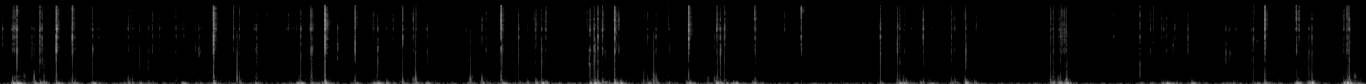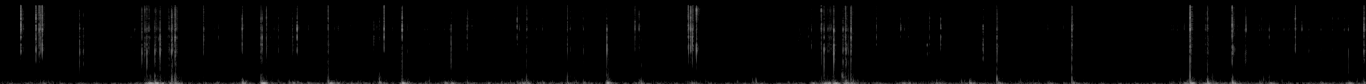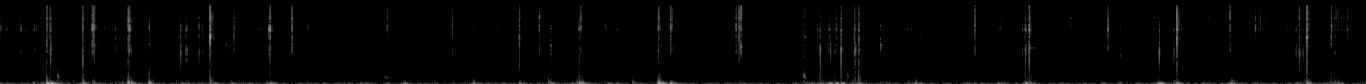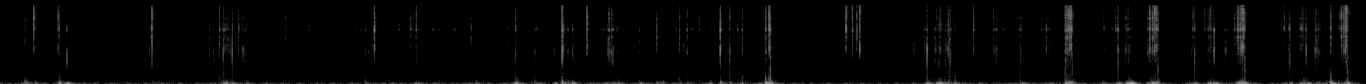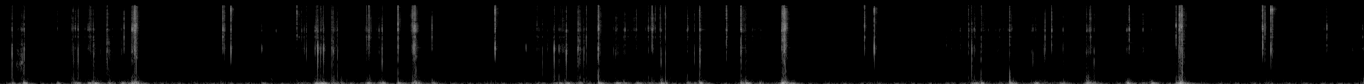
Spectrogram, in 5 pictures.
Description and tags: Pad lock being picked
